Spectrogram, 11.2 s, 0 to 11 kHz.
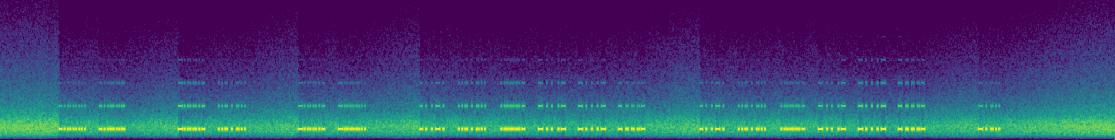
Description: Hellschreiber (Feld-Hell, 122.5 baud), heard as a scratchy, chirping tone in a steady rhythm, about 900 Hz, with radio static and a narrow filter. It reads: CQ DX DE 4X9MHA 4X9MHA K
